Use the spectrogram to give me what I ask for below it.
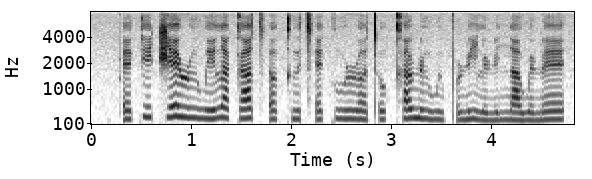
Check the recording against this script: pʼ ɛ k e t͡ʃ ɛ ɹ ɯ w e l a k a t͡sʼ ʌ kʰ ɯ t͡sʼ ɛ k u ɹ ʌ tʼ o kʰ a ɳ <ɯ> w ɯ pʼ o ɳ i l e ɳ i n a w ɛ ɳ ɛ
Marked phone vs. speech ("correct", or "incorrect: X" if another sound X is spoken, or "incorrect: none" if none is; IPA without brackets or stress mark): correct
